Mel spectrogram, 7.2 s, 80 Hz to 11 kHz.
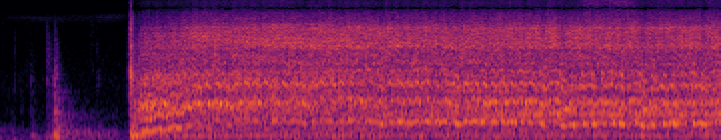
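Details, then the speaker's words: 1970 Ford F600 U-Haul truck, sat about 30 years: the starter spins the engine strongly and evenly at about 3.5 turns per second after a shot of starting fluid, but it never catches. Owners suspect no spark or a questionable negative battery connection. Cranks but won't start. "I don't think we have spark. I don't think we have spark. Definitely no spark. No, but it spins good."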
